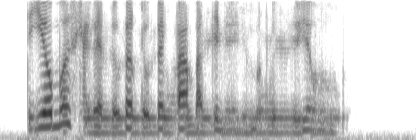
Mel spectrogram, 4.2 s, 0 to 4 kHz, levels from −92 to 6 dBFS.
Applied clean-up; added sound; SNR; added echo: neural diffusion model UNIVERSE++.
